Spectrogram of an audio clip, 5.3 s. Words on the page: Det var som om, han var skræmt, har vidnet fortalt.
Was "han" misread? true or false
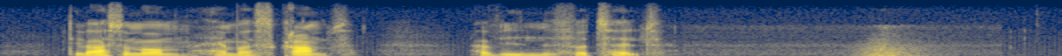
false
